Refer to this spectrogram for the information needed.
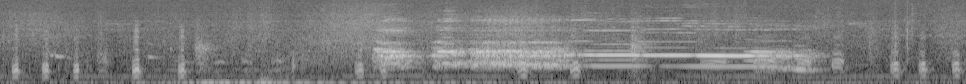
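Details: Hens clucking with a rooster crowing: steady, short, low clucks repeated several times a second surround a long, loud, harsh crow in the middle.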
